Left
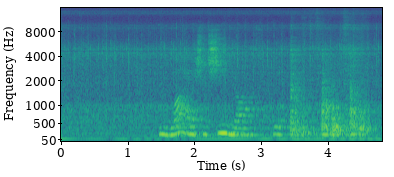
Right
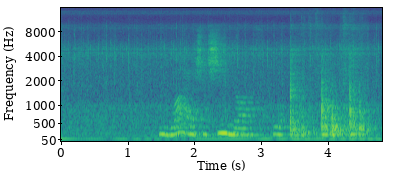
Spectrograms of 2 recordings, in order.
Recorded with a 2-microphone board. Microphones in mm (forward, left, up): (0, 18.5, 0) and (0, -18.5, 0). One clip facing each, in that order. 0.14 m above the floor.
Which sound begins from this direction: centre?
A woman speaking, at 1.5 s.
